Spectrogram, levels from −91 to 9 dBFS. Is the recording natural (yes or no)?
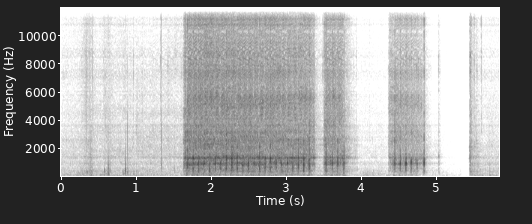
no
